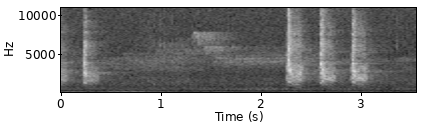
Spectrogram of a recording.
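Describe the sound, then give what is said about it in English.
Red-bellied woodpecker calls from a bird found among trees in towns, rural areas and timberland: one harsh, rolling squawk, a pause, then three quick loud calls in a row over a soft background hiss. “In town, anywhere you have trees of size, they'll be red-bellied woodpeckers.”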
